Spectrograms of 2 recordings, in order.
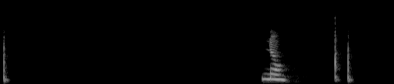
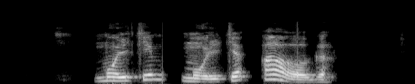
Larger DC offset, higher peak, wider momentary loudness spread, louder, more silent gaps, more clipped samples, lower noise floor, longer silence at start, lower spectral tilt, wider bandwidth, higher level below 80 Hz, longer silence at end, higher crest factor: neither; second, -14 dBFS vs 0 dBFS; first, 13 LU vs 10 LU; second, -36 LUFS vs -14 LUFS; second, none vs 2.55-2.61 s; neither; about the same, -87 dBFS vs under -90 dBFS; second, 0.05 s vs 0.95 s; second, -5.5 dB/octave vs -7.5 dB/octave; first, 10 kHz vs 7.2 kHz; second, -84 dBFS vs -56 dBFS; second, 0.4 s vs 0.85 s; first, 28 dB vs 16 dB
